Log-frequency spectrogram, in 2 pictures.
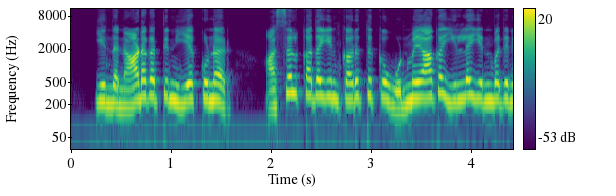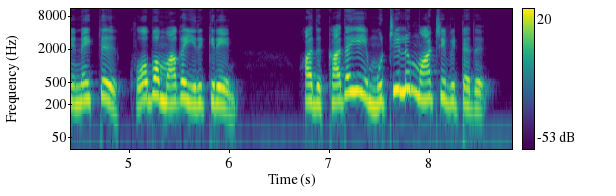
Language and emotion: Tamil, angry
